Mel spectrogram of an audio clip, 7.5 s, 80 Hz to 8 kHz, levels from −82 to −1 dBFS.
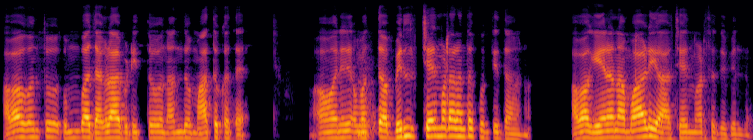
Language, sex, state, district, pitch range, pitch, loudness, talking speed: Kannada, male, Karnataka, Shimoga, 125-145 Hz, 130 Hz, -17 LUFS, 175 wpm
